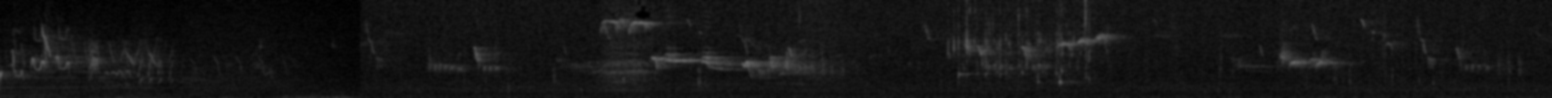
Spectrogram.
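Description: Small birds chirping and trilling in short, scattered phrases over a faint, steady outdoor background.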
